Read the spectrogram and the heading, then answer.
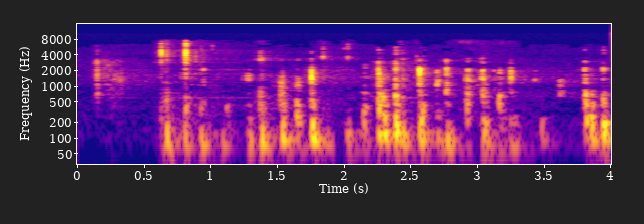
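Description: Code is typed on a computer keyboard as many faint, quick key clicks in an irregular rhythm, with brief pauses between bursts.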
